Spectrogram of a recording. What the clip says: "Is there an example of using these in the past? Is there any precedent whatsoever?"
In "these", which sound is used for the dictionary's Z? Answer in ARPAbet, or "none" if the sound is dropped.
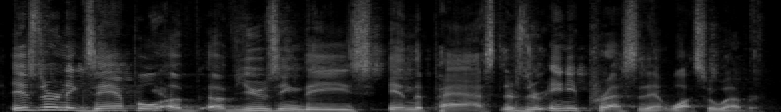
Z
